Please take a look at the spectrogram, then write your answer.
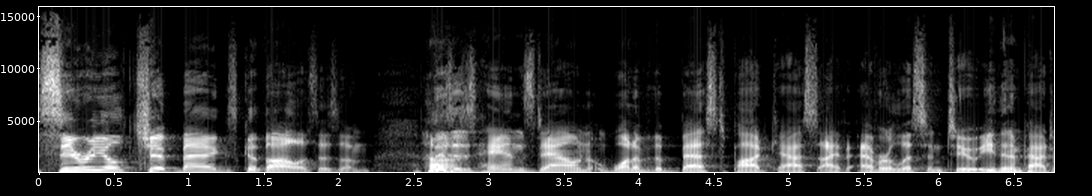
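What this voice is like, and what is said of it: Usual voice. Nothing is said of it.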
